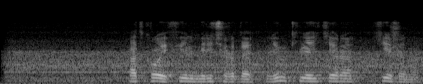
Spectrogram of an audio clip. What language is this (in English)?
Russian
